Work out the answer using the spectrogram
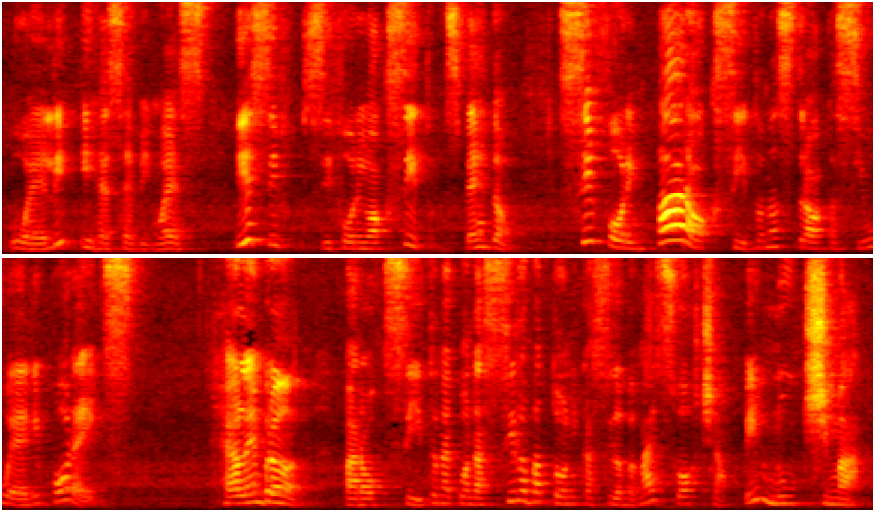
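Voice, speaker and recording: Animated teacher woman, roomy sound. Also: a little high, a little hiss or hum. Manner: animated, stretches words slowly and repeats rules for children. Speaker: primary school teacher. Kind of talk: recorded video lesson.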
